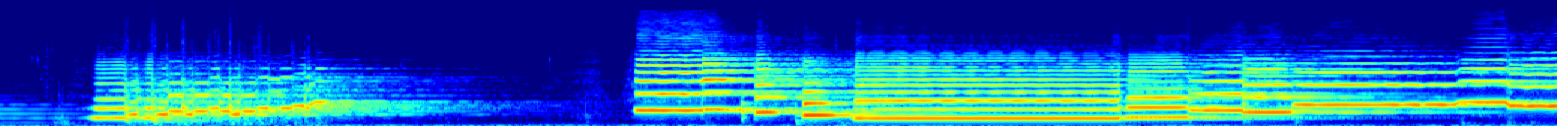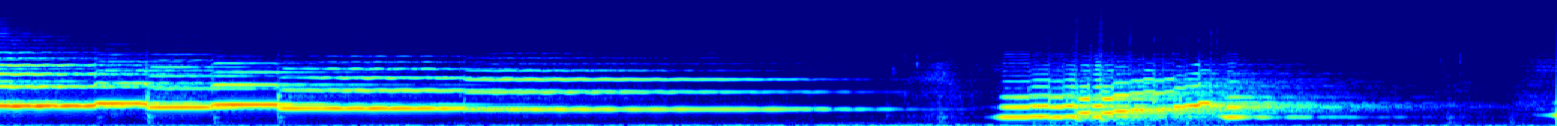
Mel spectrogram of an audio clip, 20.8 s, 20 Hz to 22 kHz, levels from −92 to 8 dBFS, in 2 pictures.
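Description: No technical faults can be heard anywhere in this clip.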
